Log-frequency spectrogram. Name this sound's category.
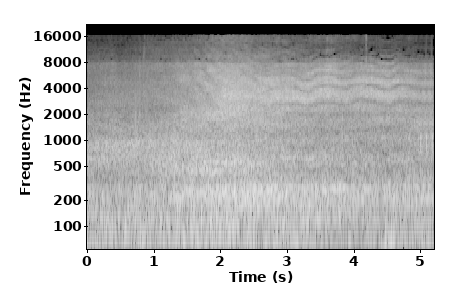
Sound effects > Vehicles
